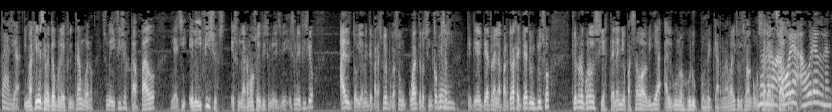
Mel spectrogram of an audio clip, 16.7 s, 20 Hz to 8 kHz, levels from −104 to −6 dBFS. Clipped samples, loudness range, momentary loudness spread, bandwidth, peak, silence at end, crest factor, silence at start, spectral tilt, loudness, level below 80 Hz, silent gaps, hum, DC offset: under 0.1%; 4 LU; 12 LU; 6.2 kHz; -8 dBFS; 0 s; 22 dB; 0 s; -7 dB/octave; -29 LUFS; -52 dBFS; none; none; under 0.1%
